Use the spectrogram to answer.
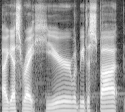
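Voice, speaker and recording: A young man with a slightly raspy, sore throat, thinking aloud with lots of fillers as he builds in a game. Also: mid-range voice, fairly even intonation, slow pace, no echo, soft background music. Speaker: gaming channel host. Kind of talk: casual gameplay commentary.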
